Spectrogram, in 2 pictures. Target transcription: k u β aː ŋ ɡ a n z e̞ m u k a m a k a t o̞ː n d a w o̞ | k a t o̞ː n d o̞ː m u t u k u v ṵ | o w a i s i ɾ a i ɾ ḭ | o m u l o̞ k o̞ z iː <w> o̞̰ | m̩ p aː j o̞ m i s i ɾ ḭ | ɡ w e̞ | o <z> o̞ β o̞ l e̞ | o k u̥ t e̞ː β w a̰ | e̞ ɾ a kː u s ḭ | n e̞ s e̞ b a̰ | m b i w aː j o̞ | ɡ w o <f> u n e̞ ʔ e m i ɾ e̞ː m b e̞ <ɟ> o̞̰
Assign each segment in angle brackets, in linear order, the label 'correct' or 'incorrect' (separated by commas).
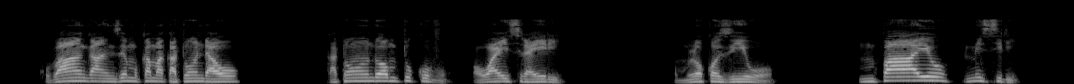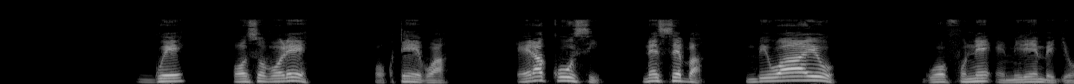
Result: correct, incorrect, correct, correct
